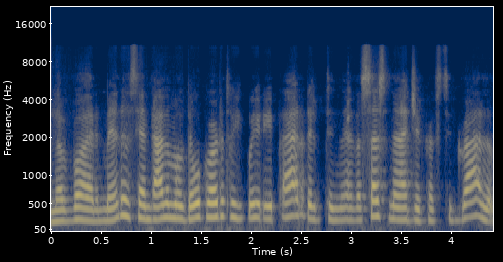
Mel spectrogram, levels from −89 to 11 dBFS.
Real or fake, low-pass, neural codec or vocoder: fake; 10.8 kHz; codec, 16 kHz in and 24 kHz out, 0.6 kbps, FocalCodec, streaming, 2048 codes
